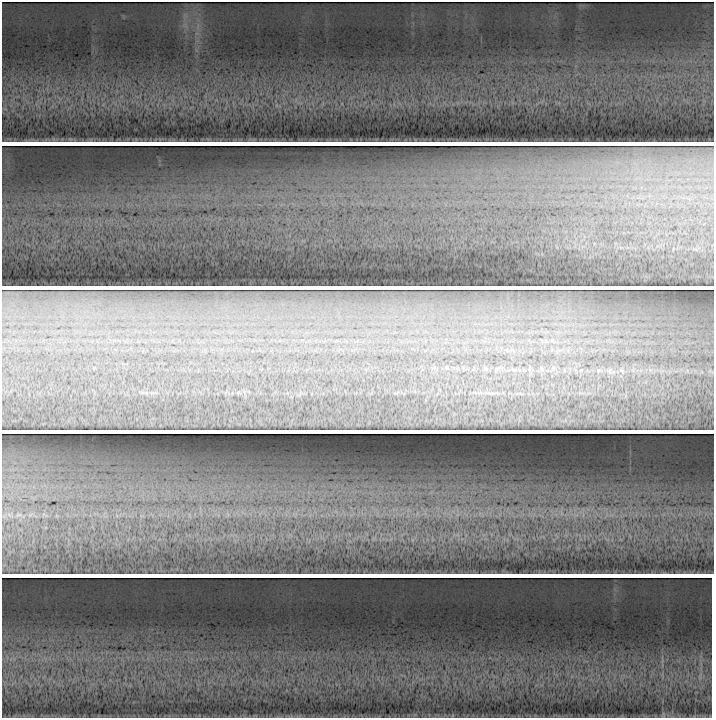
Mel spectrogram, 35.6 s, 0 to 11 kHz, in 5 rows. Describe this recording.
S-Bahn City Train Passing Close 6
S-Bahn city train passing. As heared on the bridge above the railway tracks. Recorded in 90° XY with a Zoom HD2 at Priesterweg, Berlin, in September 2016
city-train, s-bahn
